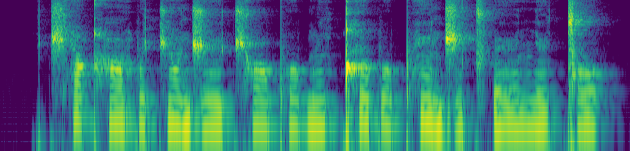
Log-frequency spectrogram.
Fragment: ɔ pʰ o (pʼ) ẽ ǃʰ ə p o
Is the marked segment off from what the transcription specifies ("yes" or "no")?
yes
